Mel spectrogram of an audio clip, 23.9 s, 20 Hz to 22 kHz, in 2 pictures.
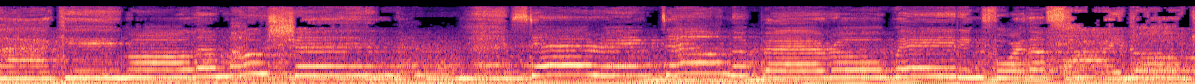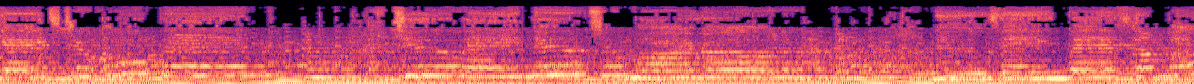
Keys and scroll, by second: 10.8 ctrl+-.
